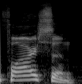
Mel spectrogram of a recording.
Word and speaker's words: Farson: that's one there war Farson Ronnie rhymes with Parson wanted for 19 counts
